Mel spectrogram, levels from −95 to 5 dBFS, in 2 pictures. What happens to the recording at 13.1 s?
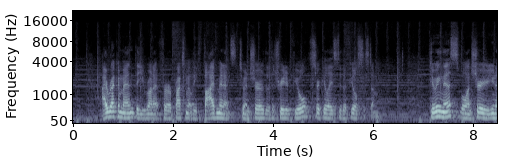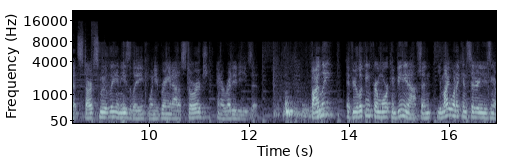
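At 13.1 s the audio is inside a stretch of adaptive stream at a lower bitrate, running from 8.98 s to the end. When the connection slowed, the player switched without a gap to a much leaner encoding, likely a drop from around 64 kbit/s to around 12 kbit/s Opus. The treble is dull, with nothing above 8.2 kHz, and codec artefacts are stronger. On a spectrogram the energy is cut off flat at 8.2 kHz from 8.98 s, while the waveform shows no break.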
